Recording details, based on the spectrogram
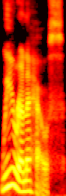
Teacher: But if you're making a statement like, we rent a house, the intonation tends to be flatter, maybe rising slightly and then falling at the very end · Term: Statement intonation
